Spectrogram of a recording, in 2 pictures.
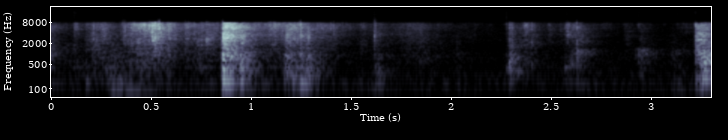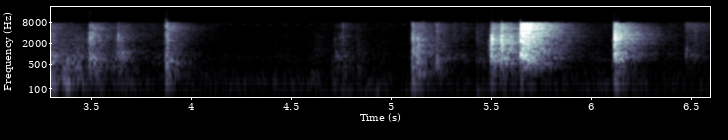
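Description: A metal Upper Deck hockey card tin being handled and opened: a run of clicks, scrapes and knocks about a second apart, the loudest about five and a half seconds in, by which point the lid is off.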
